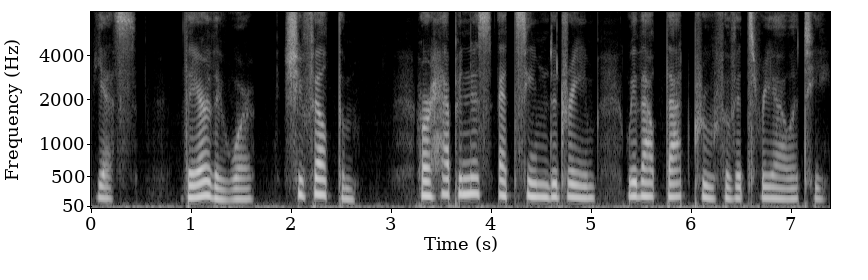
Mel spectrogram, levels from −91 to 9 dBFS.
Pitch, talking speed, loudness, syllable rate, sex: 185 Hz, 155 wpm, -18 LUFS, 4.8 syllables/s, female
